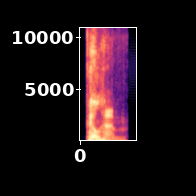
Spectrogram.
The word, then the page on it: pelham: British English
